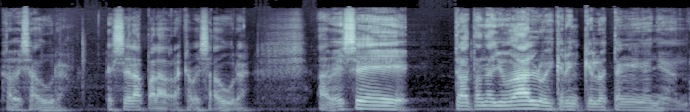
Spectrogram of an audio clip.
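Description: In a very clean recording with a silent background, a man with a Dominican accent speaks at a moderate pace in a fairly low voice, his intonation lively and his pauses long and frequent. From Dominican Republic. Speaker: trap artist. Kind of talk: casual interview.

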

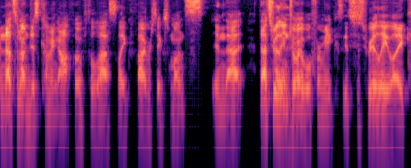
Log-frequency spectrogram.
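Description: With an American accent, a man speaks at medium pitch in an unremarkable speaking voice, his intonation fairly even. The recording is very clean, with a silent background and a dry, close sound with no echo. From North Idaho, US. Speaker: UX motion designer. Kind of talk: interview. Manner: casual, many fillers.

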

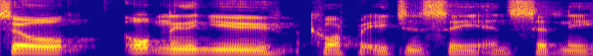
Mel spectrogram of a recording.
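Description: Vocal fry runs through a man's bright, sharp tone. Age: 50s. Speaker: business executive. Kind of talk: interview.

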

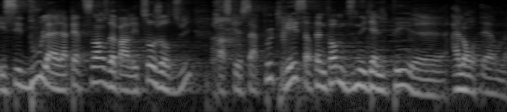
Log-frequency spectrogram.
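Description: Talking at a very fast pace with lively intonation, a man is heard over noticeable background noise. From Outaouais, Quebec. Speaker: podcast host and debate moderator. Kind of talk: moderated debate. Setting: stage with audience.

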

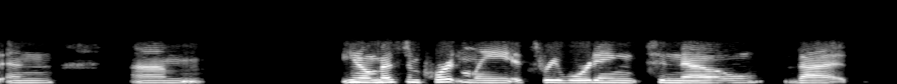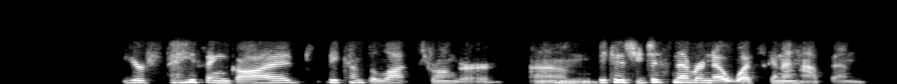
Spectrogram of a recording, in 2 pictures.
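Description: With an ordinary speaking voice, a woman talks in an American accent at a medium pitch. Her pace is fairly slow and her intonation fairly even. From Oklahoma City. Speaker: coach's wife. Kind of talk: interview.

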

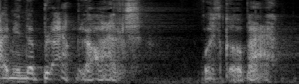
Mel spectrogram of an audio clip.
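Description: Someone in a put-on character voice delivers lines fairly slowly. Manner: bizarre, creepy.

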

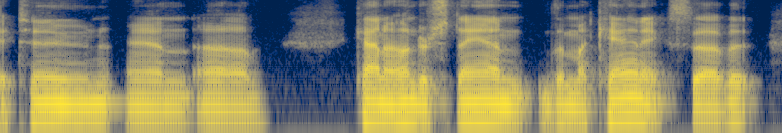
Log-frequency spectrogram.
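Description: A man's very deep, low voice in an Appalachian accent, fairly even in intonation, at a moderate pace against a quiet background. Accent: Appalachian Southern US. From Eastern Kentucky, Appalachia. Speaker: bluegrass country songwriter and musician. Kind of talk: casual interview chat.

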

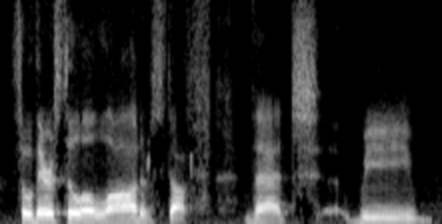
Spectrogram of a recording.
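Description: This is a man speaking. There is noticeable background noise behind him. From Germany. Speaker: tech startup co-founder. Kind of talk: casual interview on a live podcast. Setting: video call.

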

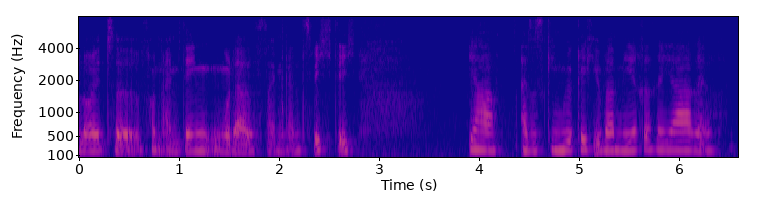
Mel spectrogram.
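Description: A woman's somewhat breathy voice has a dark, mellow tone at a medium pitch. Her intonation is flat and monotone. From Hildesheim, Lower Saxony, Germany. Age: 20s. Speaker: personal testimony contributor. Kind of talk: testimony.

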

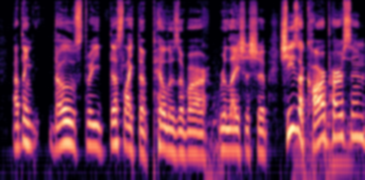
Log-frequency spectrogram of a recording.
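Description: In a very clean recording with a silent background, a man with a St. Louis accent speaks very slowly in a fairly high voice. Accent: St. Louis Midwestern American. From St. Louis, Missouri. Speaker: podcast host. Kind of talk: casual chat.

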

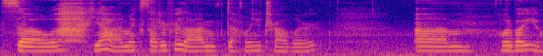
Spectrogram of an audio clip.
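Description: With an American accent, a woman speaks at a fairly quick pace in a monotone, flat intonation, leaving long, frequent pauses. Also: medium pitch for a woman. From Texas. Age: 20s. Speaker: podcast co-host. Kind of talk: casual chat.

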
